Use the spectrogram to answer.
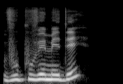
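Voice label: "vous pouvez m'aider", French, female; flashcards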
